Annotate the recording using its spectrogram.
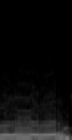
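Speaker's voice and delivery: very high, gushing coo on aw.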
